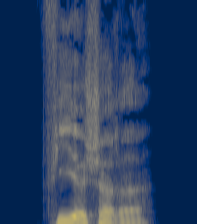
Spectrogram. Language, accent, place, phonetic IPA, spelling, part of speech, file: German, Germany, Berlin, [ˈfiːɪʃəʁə], viehischere, adjective, De-viehischere.ogg
- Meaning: inflection of viehisch: 1. strong/mixed nominative/accusative feminine singular comparative degree 2. strong nominative/accusative plural comparative degree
